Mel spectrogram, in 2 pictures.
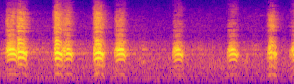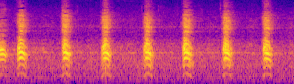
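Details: Egyptian geese, a pair in a backyard, honk in short, hoarse, ringing notes. They start fast, then space out to an even beat of roughly one honk every half second against a quiet background.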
